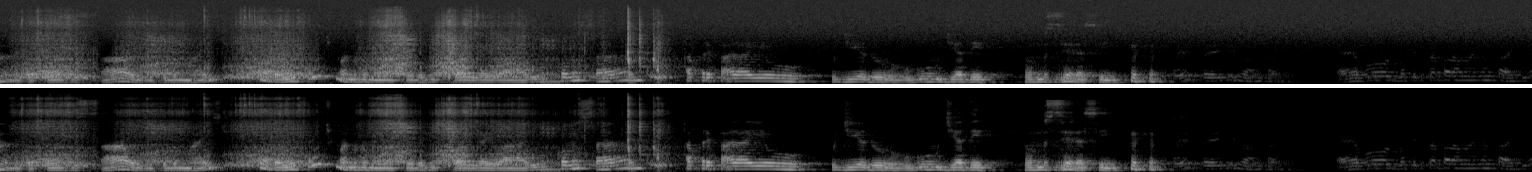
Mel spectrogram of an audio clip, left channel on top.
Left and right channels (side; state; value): left; noise; hiss, 7 dB below the sound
